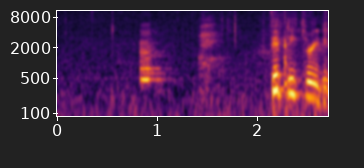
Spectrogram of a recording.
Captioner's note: buzzer drones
